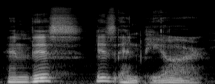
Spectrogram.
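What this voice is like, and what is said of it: NPR radio announcer voice. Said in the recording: “Just practicing my NPR voice.”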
